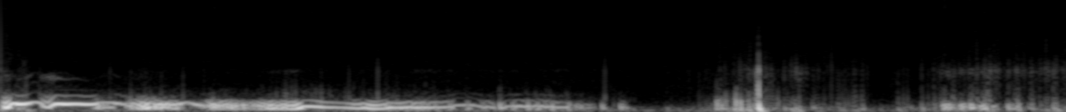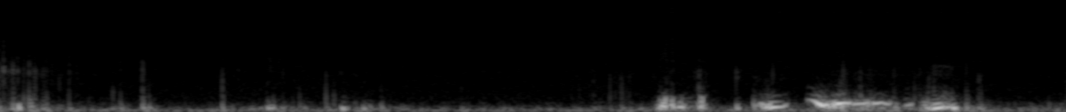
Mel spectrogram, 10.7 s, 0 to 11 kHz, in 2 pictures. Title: 30+ hour fast stomach growls 🤭 I'm STARVING!!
